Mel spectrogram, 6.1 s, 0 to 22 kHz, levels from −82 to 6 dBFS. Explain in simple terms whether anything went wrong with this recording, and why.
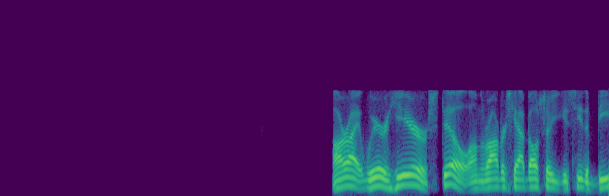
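Nothing went wrong: the speech carries the narrow, phone-line sound of ordinary G.711 telephone coding, which keeps nothing above 4 kHz, and that is simply how a normal call sounds.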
